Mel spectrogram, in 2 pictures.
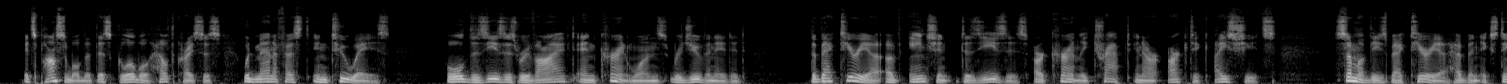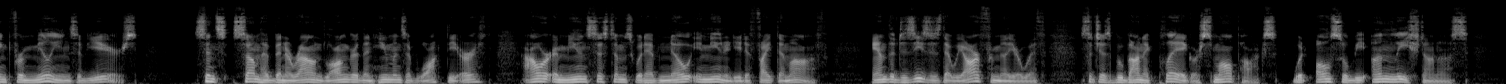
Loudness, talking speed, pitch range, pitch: -26 LUFS, 170 wpm, 90-120 Hz, 105 Hz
